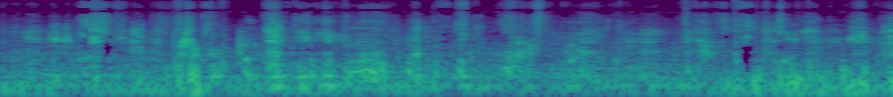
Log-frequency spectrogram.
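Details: Milo, a male American Bully aged two, eager to play: loud rapid panting, roughly ninety breaths a minute in an uneven pulse, with a few faint whines.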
